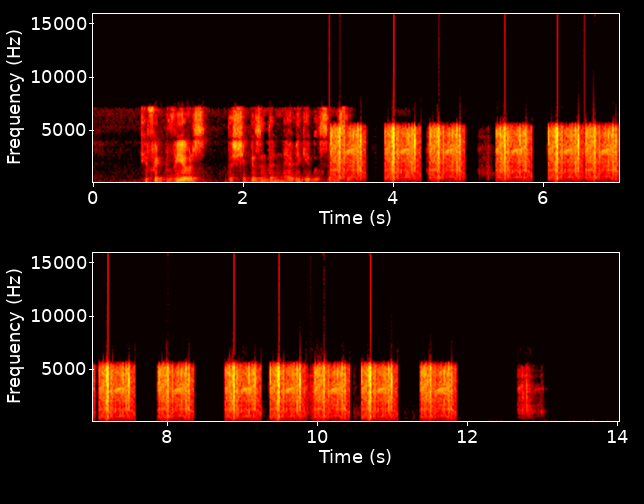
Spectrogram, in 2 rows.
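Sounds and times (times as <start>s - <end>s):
camera shutter sound effect: 3.2s - 11.9s, 12.7s - 13.0s.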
